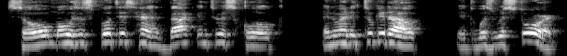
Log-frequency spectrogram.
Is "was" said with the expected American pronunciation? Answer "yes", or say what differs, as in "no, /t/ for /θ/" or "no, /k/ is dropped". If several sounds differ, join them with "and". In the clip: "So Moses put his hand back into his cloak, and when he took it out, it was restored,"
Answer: yes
